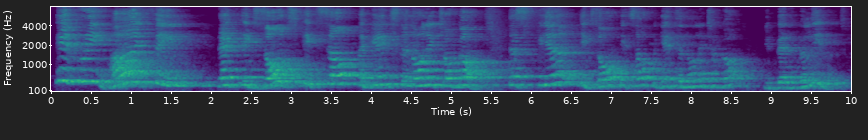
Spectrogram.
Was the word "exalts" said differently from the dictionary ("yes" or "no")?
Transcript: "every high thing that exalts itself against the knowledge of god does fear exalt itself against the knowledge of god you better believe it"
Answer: no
